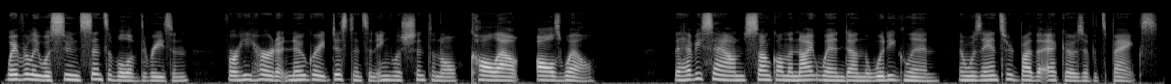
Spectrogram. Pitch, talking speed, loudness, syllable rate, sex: 195 Hz, 215 wpm, -20 LUFS, 5.6 syllables/s, female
